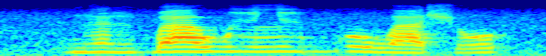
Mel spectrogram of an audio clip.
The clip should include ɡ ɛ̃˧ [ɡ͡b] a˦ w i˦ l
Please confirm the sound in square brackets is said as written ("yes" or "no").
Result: yes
